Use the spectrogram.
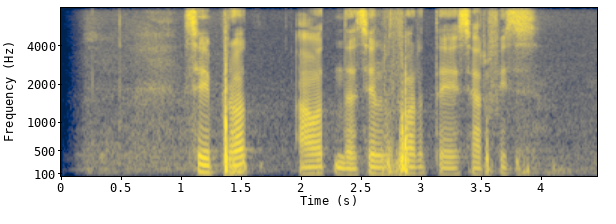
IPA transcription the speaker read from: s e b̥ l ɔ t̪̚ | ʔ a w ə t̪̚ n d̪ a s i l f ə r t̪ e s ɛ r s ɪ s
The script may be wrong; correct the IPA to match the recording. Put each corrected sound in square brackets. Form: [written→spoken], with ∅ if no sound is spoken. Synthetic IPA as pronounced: s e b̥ [l→ɾ] ɔ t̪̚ | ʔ a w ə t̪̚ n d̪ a s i l f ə r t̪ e s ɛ r [s→f] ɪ s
